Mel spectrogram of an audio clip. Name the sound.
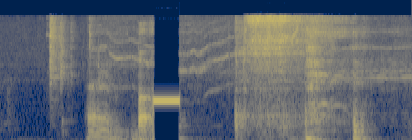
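censor beep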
